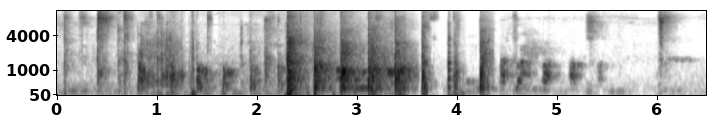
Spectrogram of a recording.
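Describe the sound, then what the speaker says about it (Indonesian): Pupils in a primary school classroom clap a short round of applause for a classmate, with sharp uneven claps that are loud at first, then thin out into a few scattered claps and fade. "saya berikan tepuk tangan dulu bagi anak kami."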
